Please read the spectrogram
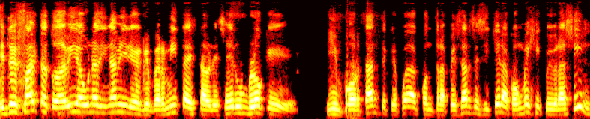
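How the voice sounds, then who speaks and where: With a normal speaking voice pitched fairly high, a man talks at a moderate pace with ordinary pitch variation, the sound dry and close with no echo. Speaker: political talk show host. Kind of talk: political interview discussion.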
